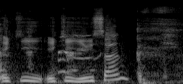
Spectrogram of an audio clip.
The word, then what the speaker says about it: Ikkitousen: How do you spell it? Ikkyusen? Ikkitousen.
